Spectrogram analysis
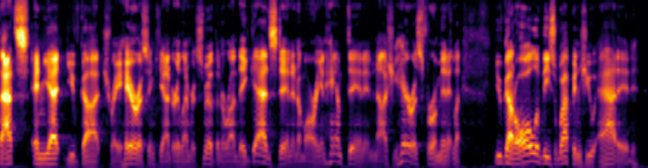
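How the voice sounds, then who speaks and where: A low-voiced American man talks football as a show host. His voice is gravelly and bright, with real edge to it. He makes his points emphatically, in a loose, rambling conversational style. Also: animated, fairly quick. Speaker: sports show host and analyst. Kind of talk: unscripted football talk.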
